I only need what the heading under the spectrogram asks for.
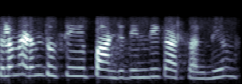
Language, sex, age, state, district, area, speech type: Punjabi, female, 30-45, Punjab, Tarn Taran, rural, conversation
